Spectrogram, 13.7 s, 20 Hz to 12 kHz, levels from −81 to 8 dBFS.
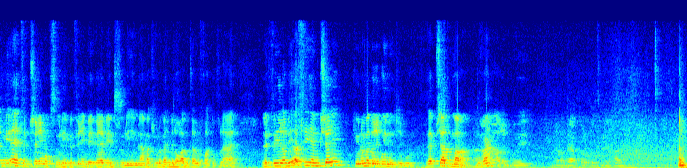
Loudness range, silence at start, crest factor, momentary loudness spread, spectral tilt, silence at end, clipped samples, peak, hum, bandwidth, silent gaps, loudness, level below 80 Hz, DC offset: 8 LU; 0 s; 16 dB; 17 LU; -7 dB/octave; 0 s; under 0.1%; 0 dBFS; none; 11 kHz; none; -17 LUFS; -32 dBFS; under 0.1%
